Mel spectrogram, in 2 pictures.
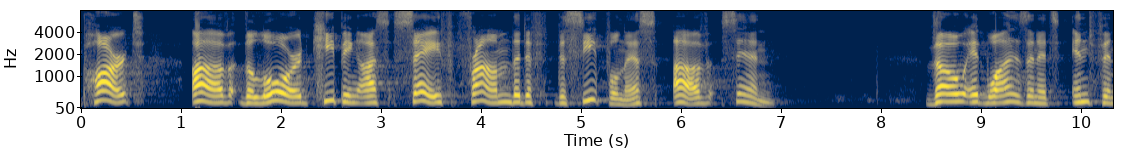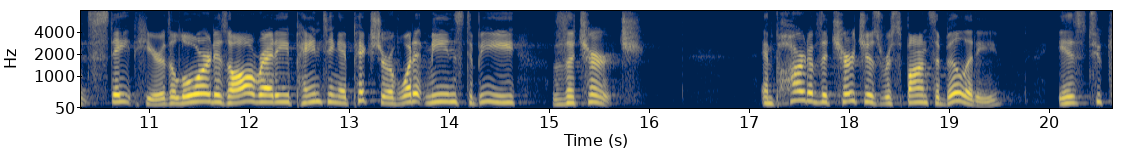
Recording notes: Message Preached at Valley Creek Church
